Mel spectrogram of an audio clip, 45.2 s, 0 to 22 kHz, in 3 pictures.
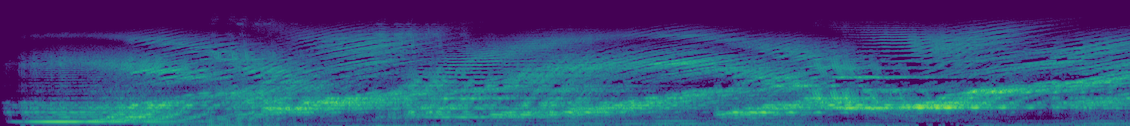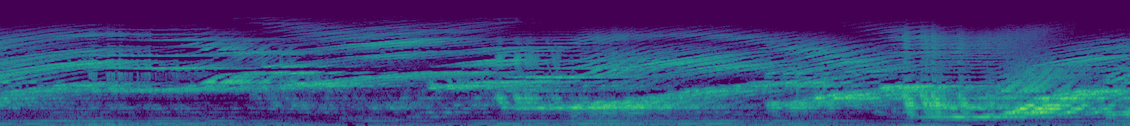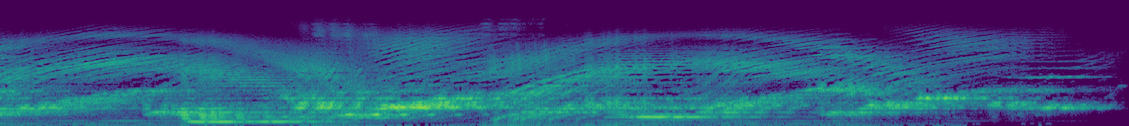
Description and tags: Dmaj-whale pad
A pad I created for my music. Used in "Elements" LP, track 2 "Water basin". In Dmaj.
